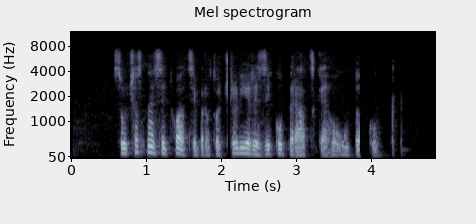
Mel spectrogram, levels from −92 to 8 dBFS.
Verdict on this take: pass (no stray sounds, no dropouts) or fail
fail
